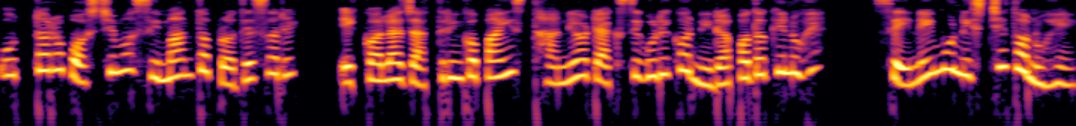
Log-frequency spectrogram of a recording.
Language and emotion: Odia, fearful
